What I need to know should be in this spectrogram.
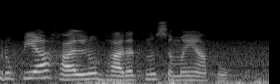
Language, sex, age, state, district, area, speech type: Gujarati, female, 30-45, Gujarat, Ahmedabad, urban, read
